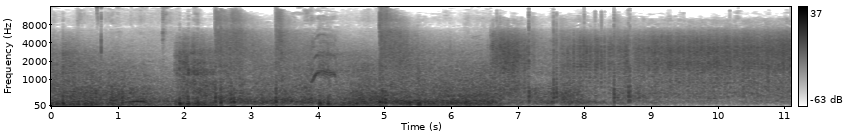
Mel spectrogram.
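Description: Professional aerial fireworks: shells bursting with a string of sharp bangs, one with a short rising whistle about four seconds in. From about seven seconds the bangs give way to a dense, steady crackling.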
